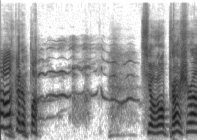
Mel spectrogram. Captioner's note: both laughing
